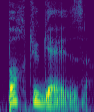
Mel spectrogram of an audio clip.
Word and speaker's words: portugais: Masculine, portugais, you don't pronounce the S. Feminine form, portugaise, you pronounce this z sound, okay?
